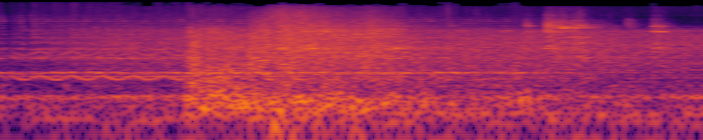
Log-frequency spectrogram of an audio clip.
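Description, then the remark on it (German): A large explosion bursts in after a second of low rumbling, then roars on as a loud, sustained wash of crackling noise and deep rumble that slowly fades. “Die RAD, sie ist explodiert, sie ist explodiert.”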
